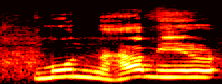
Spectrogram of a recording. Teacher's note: نون ساکن کے بعد حروف حلقی کے 6 حرفوں میں سے چھوٹی ہاں آ رہا ہے، اس لیے ہم جو ہے یہاں پر اظہار کر کے پڑھیں گے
